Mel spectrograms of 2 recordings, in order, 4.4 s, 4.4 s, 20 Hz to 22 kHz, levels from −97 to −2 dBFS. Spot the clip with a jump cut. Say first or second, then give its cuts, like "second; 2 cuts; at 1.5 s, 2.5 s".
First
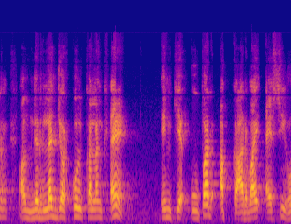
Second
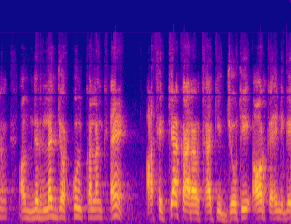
second; 1 cut; at 2.0 s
